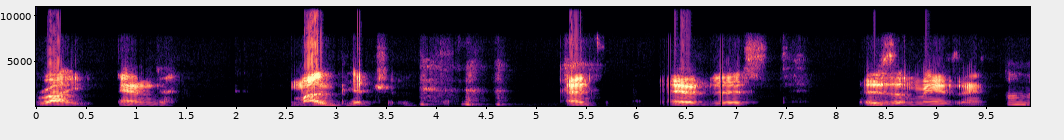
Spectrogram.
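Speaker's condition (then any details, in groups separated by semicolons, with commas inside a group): Cerebral palsy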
